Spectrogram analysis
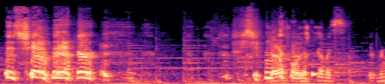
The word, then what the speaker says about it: scimitar: Have I ever told you about how I pronounce that curved sword that starts with an SC? Oh, you mean scimitar? Yeah, I call them Schmitters. Scimitar.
